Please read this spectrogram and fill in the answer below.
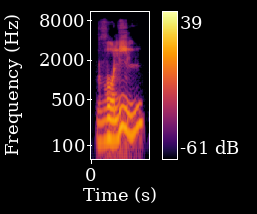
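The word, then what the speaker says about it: folil: El sonido que es con los dientes y los labios, ya no es la B castellana.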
